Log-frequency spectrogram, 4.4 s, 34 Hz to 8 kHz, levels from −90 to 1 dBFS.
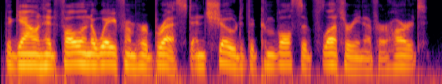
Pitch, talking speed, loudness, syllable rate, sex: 115 Hz, 215 wpm, -17 LUFS, 5.7 syllables/s, male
